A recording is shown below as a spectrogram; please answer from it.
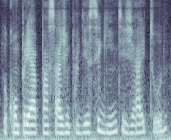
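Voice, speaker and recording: A woman, a podcast guest who shares a personal faith story in an earnest, emotional way that often goes soft. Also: fairly low pitch, steady tone, a little fast, husky. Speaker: podcast guest, mentor of women. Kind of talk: personal faith testimony in conversation.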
